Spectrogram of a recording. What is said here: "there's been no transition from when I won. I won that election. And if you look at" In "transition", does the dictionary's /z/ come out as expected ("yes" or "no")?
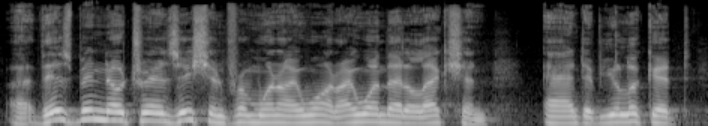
yes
